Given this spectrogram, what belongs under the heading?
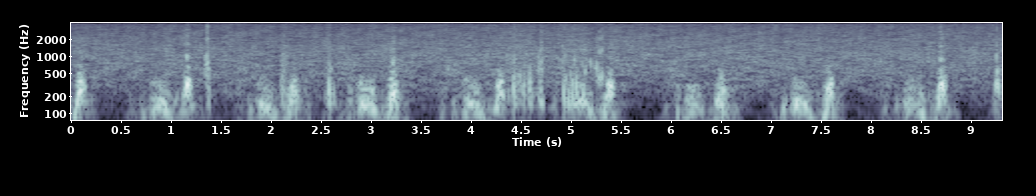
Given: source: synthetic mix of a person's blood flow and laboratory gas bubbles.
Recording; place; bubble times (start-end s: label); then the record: Doppler ultrasound of blood flow; precordium
1.33-1.40 s: bubbles
2.09-2.17 s: bubbles
2.53-2.67 s: bubbles
4.33-4.73 s: bubbles
4.91-5.33 s: bubbles
9.21-9.30 s: bubbles
From the record:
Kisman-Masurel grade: 221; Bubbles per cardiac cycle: several, 3 to 8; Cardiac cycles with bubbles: 10 to 50%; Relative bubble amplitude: barely perceptible (0.100 to 0.250); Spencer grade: 2 (many but less than half of the cardiac periods contain bubble signals, singularly or in groups); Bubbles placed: only in the low amplitude regions of the cardiac cycle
